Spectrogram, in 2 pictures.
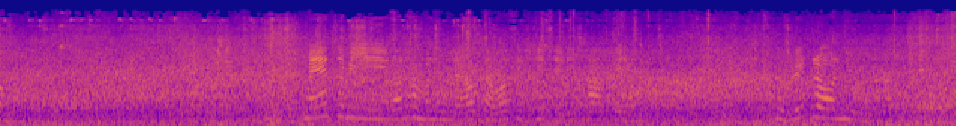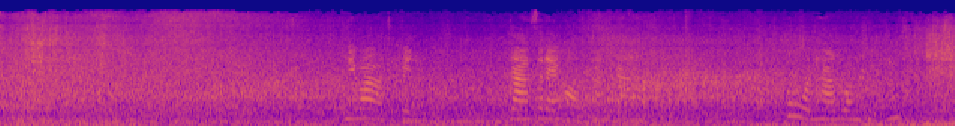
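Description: Traffic roars steadily past on a busy road outdoors.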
